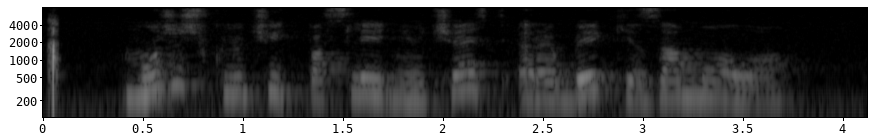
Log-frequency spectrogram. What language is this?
Russian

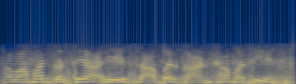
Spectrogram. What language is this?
Marathi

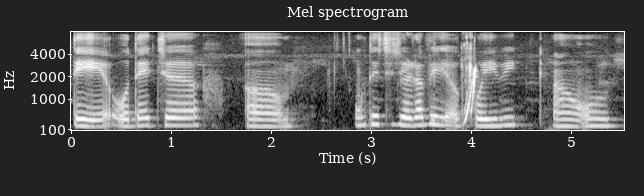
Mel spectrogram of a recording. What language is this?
Dogri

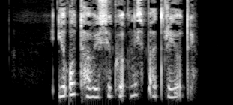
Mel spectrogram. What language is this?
Georgian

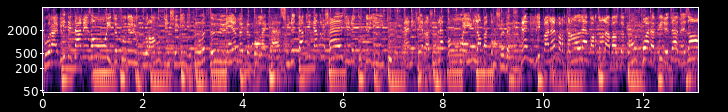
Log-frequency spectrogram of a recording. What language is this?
French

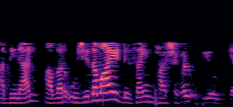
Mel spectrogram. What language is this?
Malayalam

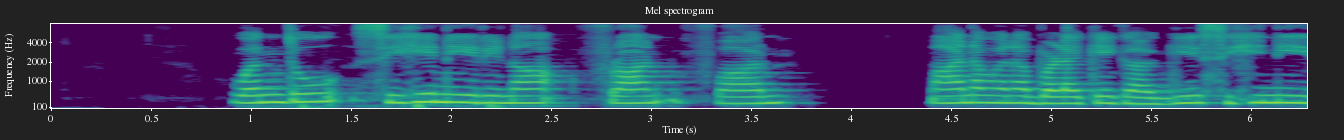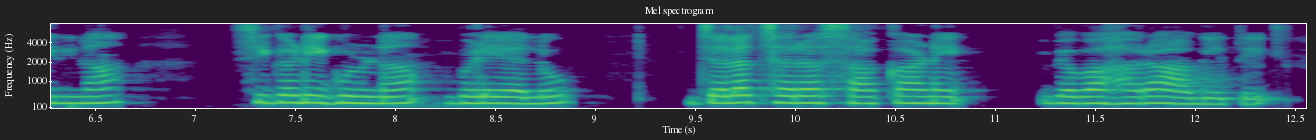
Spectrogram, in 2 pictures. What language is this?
Kannada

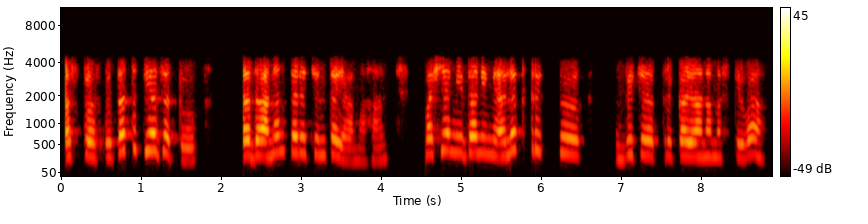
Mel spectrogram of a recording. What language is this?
Sanskrit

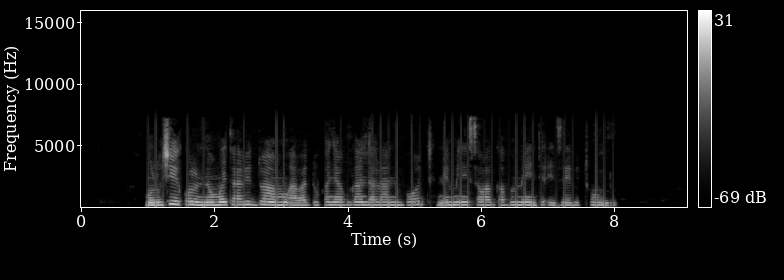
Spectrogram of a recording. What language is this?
Ganda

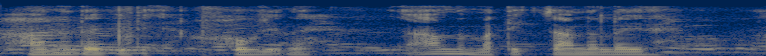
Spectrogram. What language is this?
Manipuri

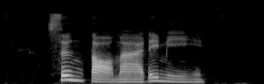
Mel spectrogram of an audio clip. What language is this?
Thai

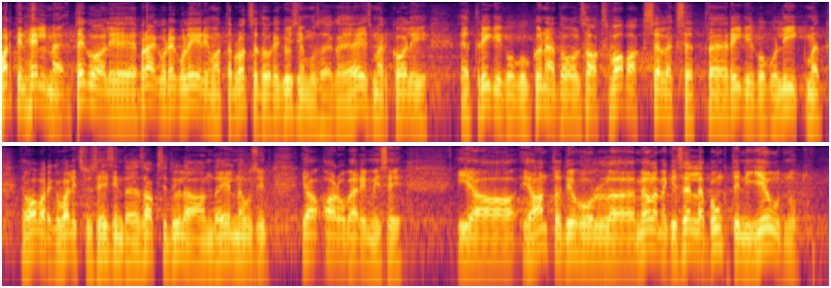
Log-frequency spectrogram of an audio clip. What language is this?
Estonian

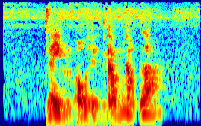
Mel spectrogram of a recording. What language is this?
Cantonese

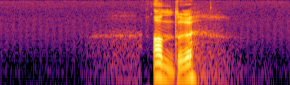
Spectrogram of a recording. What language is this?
Norwegian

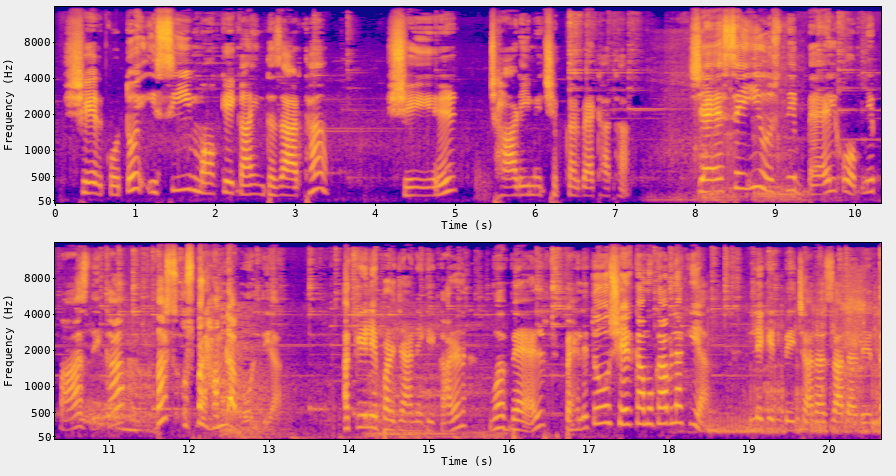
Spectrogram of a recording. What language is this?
Hindi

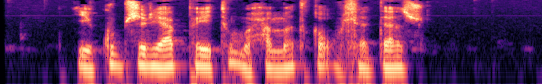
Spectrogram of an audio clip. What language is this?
Kabardian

